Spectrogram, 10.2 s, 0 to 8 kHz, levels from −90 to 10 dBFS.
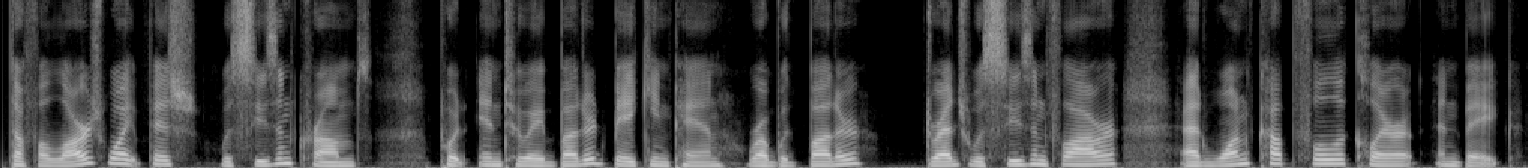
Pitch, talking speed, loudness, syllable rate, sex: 185 Hz, 160 wpm, -17 LUFS, 5.0 syllables/s, female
